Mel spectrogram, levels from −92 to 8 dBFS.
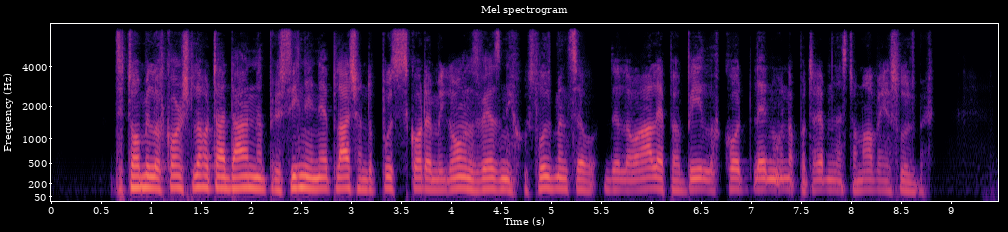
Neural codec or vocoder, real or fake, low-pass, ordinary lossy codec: codec, 16 kHz, 0.5 kbps, X-Codec, WavLM features, trained on Multilingual LibriSpeech; fake; 7.2 kHz; none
